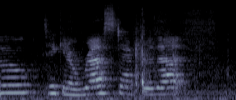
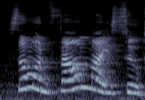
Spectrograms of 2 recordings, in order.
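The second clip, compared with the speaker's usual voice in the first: put-on much higher, squeaky Baby Bear; 8 semitones higher, 7 dB louder than usual. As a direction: squeak it out like a tiny cub. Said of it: "in her high squeaky voice".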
